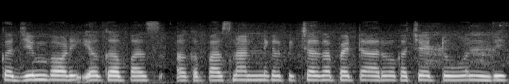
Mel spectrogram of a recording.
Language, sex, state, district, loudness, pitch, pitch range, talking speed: Telugu, female, Andhra Pradesh, Annamaya, -14 LUFS, 200 Hz, 195-205 Hz, 155 wpm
